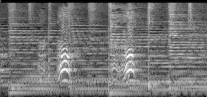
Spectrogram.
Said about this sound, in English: Black smoke streams from the oven. The dinner is burning. Winston barks loudly, warning his friends.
